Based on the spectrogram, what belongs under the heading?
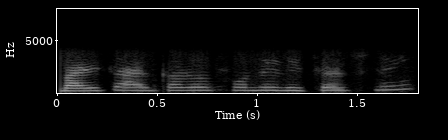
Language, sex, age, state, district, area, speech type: Bengali, female, 18-30, West Bengal, Howrah, urban, conversation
